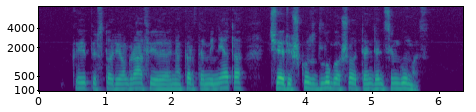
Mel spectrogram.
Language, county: Lithuanian, Šiauliai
